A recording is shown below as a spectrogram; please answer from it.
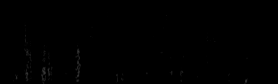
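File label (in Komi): кутшӧм рӧмаӧсь сыктывкарса выль керкаяс, Komi, female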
